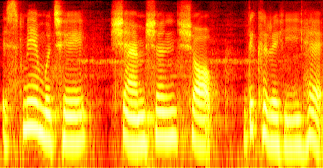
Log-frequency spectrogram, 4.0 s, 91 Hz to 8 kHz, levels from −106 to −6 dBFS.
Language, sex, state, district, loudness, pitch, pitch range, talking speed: Hindi, female, Madhya Pradesh, Katni, -18 LUFS, 195 Hz, 175-210 Hz, 105 wpm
